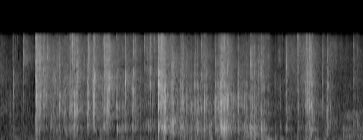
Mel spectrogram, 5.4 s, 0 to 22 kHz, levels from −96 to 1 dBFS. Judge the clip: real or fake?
real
